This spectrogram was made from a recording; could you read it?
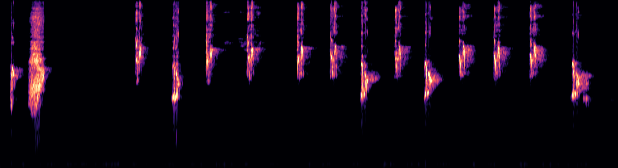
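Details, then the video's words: Orange-bellied leafbird (cucak cungkok) opening with a loud rasp, then a steady series of about fifteen sharp, high 'tembakan' chirps, roughly two a second, over a faint low hum. "Cucak Cungkok Istimewa ~Tembakan Istimewa Pedas - Burung Masteran Lomba - Orange Bellied Leafbird"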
